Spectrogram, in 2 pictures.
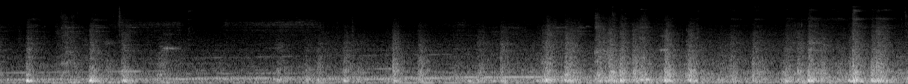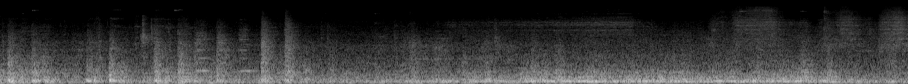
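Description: Tobu 8000 series electric train heard from inside the car while running. A motor whine rises slowly in pitch over the first few seconds, then the wheels clatter and knock repeatedly over the track joints for several seconds before settling into steadier running noise.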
